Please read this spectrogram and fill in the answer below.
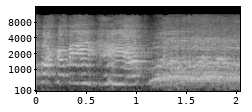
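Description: A man raps in Portuguese into a handheld microphone. About a second in, a crowd breaks into one long collective shout in reaction.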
